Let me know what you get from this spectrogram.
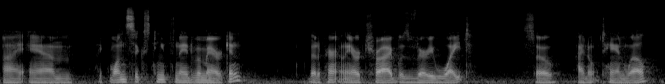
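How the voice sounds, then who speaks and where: A man's voice: deep voice, level tone, a little fast, a little hiss or hum. A young man in his twenties from Portland, talking earnestly about acting school in an interview, rambling with fillers and restarts. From Portland, Oregon. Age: 20s. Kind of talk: casual interview answers.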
